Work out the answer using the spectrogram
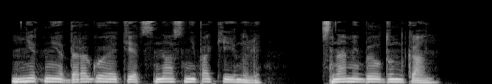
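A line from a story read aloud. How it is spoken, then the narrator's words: Soft gentle babble. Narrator (Russian): Алиса пролепетала своим нежным голоском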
